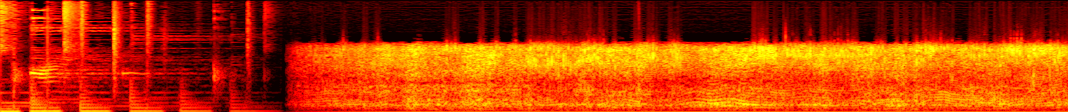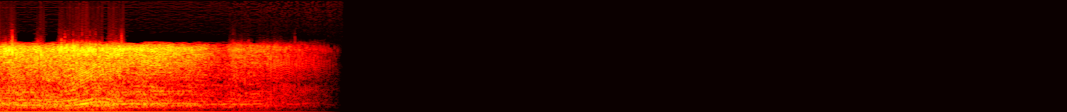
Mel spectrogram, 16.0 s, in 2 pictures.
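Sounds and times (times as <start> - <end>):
dirt bike engine revving: 2.2 - 10.6.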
